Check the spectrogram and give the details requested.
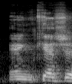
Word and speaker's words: Kesha: Anyway, I pronounce it Keisha, but she pronounces it Kesha, whatever.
